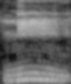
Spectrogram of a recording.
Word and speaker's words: knee: Knee. What it is? Knee. Mokalu. Knee. Knee. Knee. It is pronounced as knee, not knee.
